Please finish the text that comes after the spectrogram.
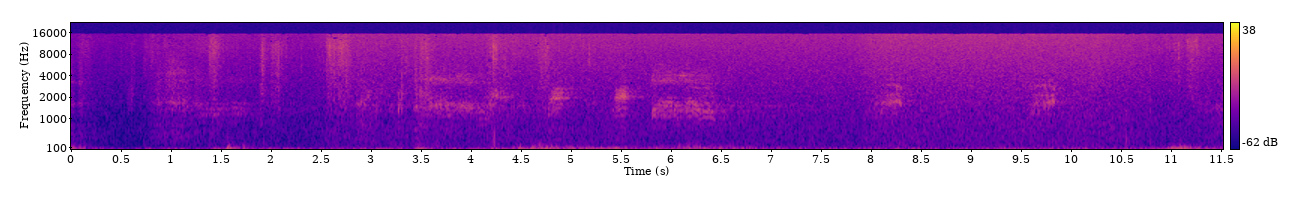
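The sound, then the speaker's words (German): Ducks quack repeatedly by a lake in a forest of tall conifers on a clear, starry night, a scattered series of raspy calls, some overlapping, with soft low rumbles and ambient hiss between them. “Also die Enten sind sehr aktiv. Es wundert mich mitten in der Nacht.”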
